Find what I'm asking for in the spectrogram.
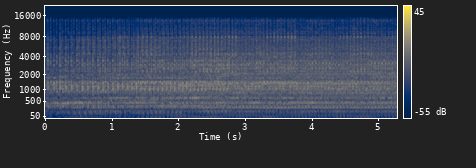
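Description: A longarm quilting machine stitches in manual mode, giving a steady, rapid mechanical chatter that holds an even rhythm throughout, close by and fairly loud with no talking over it.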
